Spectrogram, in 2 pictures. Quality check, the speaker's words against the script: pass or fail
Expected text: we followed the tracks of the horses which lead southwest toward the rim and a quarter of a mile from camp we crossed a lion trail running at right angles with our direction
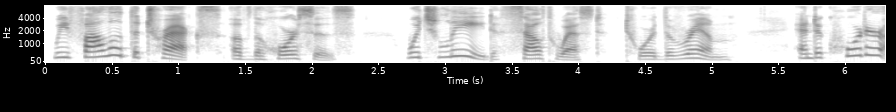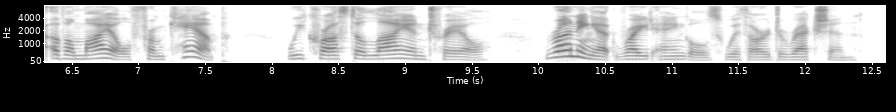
pass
